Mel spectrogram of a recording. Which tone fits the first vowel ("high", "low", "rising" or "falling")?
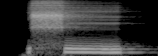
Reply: low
